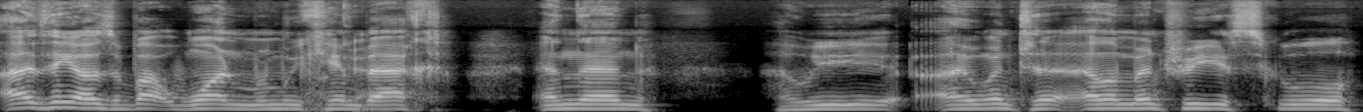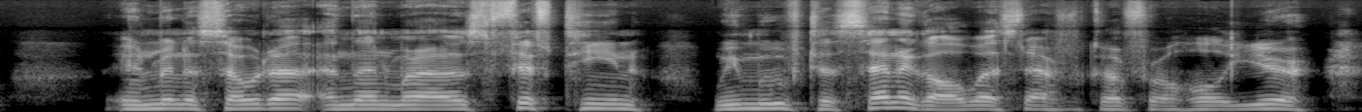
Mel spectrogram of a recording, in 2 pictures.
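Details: Adult male with cerebral palsy since birth, attributed to brain injury or lack of oxygen at birth after an emergency C-section; dysarthria (cerebral palsy).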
